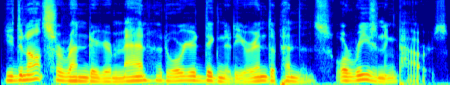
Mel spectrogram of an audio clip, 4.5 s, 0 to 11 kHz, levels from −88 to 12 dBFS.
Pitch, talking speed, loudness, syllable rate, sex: 115 Hz, 185 wpm, -18 LUFS, 6.0 syllables/s, male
